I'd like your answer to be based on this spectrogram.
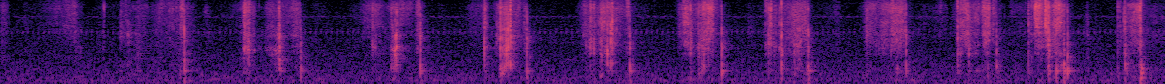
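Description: A hand-sized Thoth Tarot deck of coated paper cardstock cards, held as a solid stack in both hands, is overhand-shuffled with the fingers so the cards slide and rub against each other. The result is a series of quiet, bright, papery swishes and soft flicks in irregular bursts, with almost no low end and short gaps of near silence between them.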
